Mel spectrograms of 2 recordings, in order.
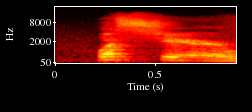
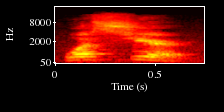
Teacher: the S is very strong. It's a strong sound and it can cancel the T. So what's, the faster, was.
